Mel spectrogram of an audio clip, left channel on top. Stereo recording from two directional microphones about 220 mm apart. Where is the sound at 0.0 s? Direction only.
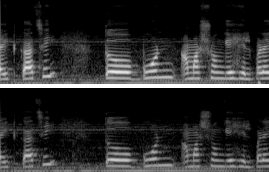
20° left (ahead or behind).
